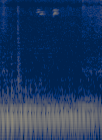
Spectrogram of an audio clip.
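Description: A steady low hum, with two faint, brief high chirps about a second in.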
